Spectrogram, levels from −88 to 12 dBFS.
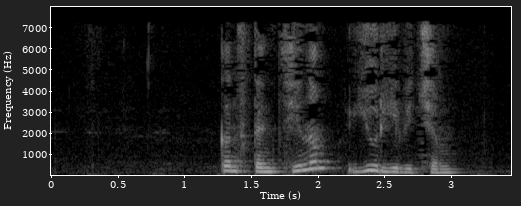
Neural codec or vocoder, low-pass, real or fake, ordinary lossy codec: none; 7.2 kHz; real; MP3, 32 kbps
